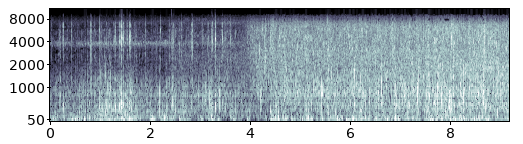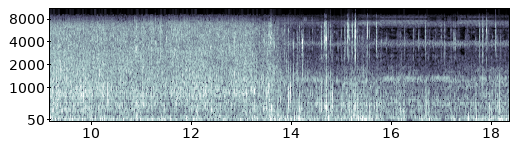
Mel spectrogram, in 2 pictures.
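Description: Fat-tyre e-bike ridden along a dirt track: a steady rush of tyre noise over the ground, heavier from about four seconds in until a few seconds before the end, with scattered clicks and rattles from the bike over bumps.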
